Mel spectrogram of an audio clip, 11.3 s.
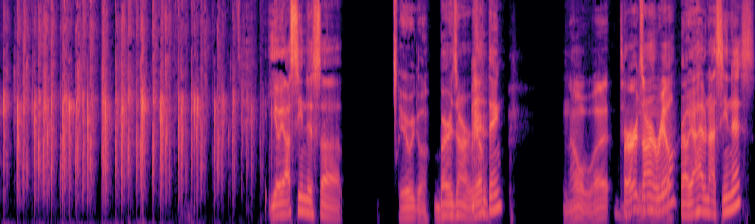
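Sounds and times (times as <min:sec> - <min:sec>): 
people clapping: 0:00.0 - 0:04.5
speech: 0:04.0 - 0:05.2, 0:06.0 - 0:07.7, 0:08.4 - 0:11.3.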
